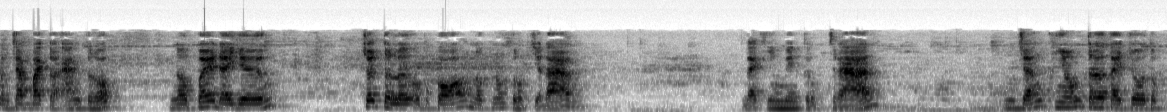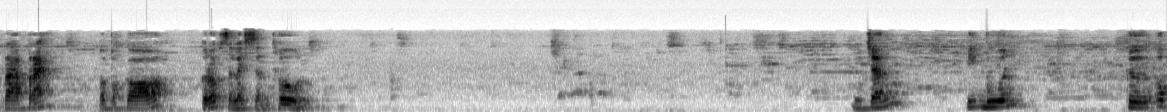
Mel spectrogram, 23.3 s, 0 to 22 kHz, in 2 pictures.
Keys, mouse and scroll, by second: 1.3 click, 5.1 click, 18.8 click.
